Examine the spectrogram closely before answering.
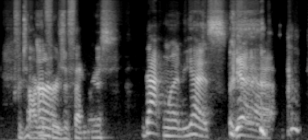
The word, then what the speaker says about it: Ephemeris: Also use this app called Photo Empiricist. Empiricist? I can never say it right. Photographers Um, Ephemeris.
